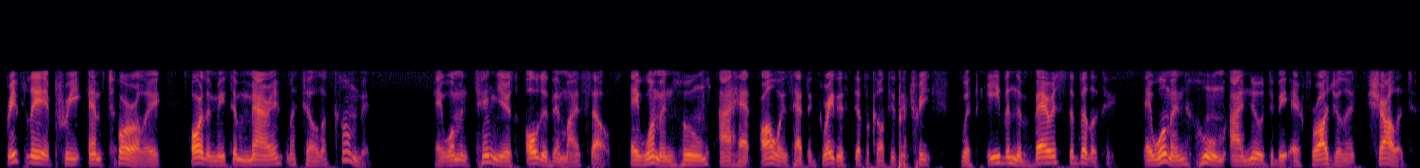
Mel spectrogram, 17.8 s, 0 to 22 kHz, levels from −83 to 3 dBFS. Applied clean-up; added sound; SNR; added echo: neural mask model Resemble Enhance denoiser.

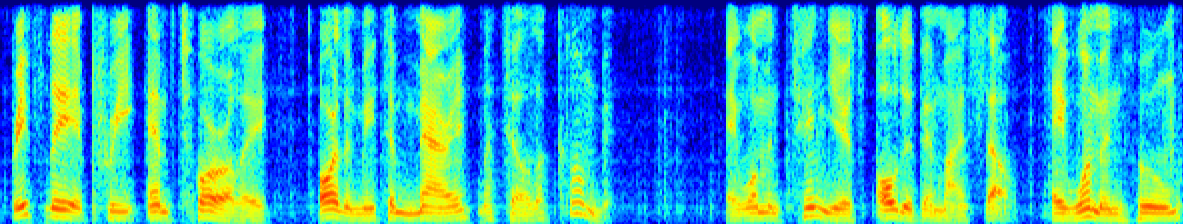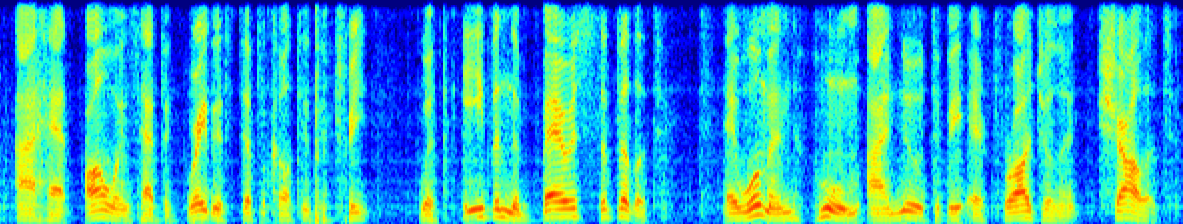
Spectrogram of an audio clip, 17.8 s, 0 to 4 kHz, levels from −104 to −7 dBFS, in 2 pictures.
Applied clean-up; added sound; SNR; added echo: neural mask model RNNoise.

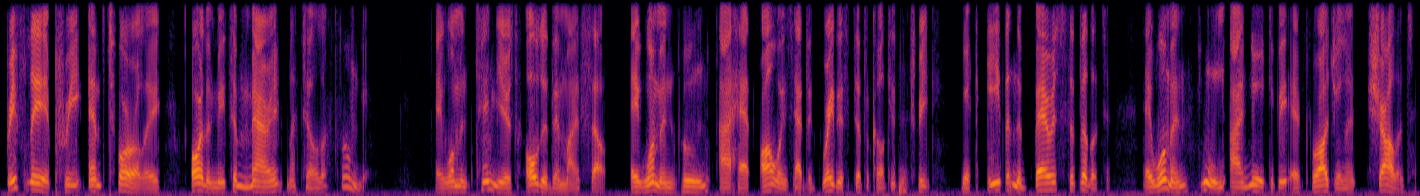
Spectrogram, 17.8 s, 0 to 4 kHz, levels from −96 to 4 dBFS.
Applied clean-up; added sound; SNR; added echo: neural diffusion model UNIVERSE++.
